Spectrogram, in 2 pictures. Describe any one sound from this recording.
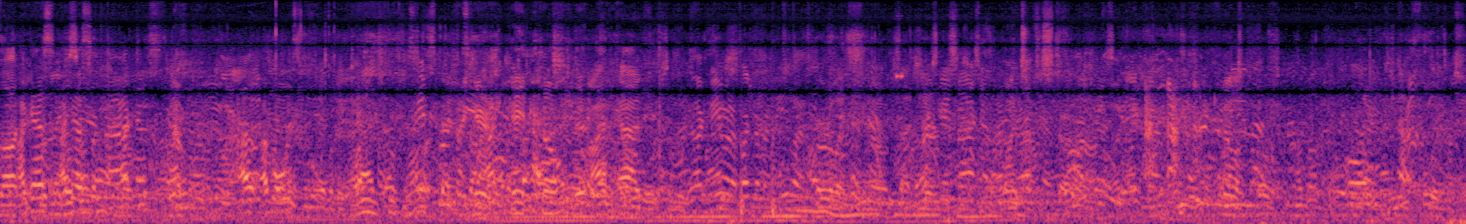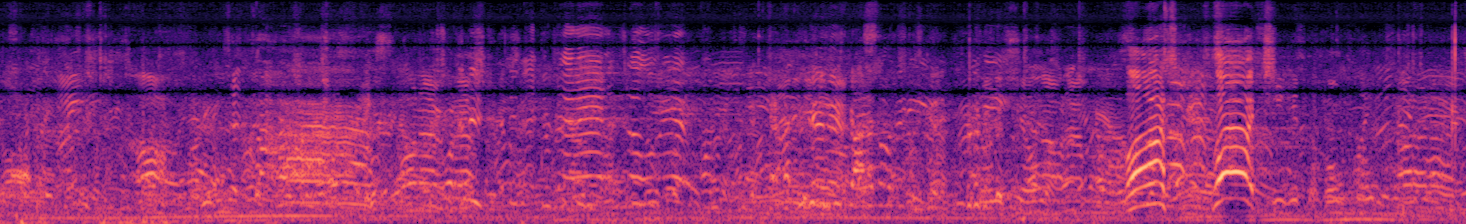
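Players and onlookers shout and call out across an open field.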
